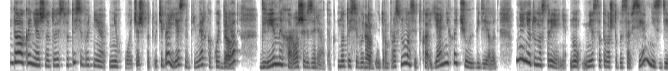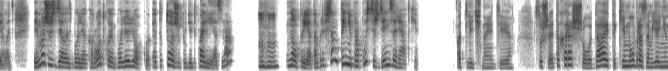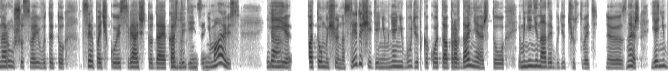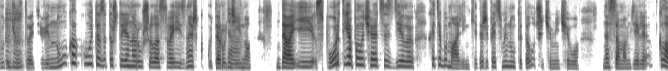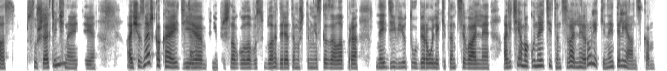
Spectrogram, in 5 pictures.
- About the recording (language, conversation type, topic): Russian, advice, Как выбрать, на какие проекты стоит тратить время, если их слишком много?
- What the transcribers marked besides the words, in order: other background noise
